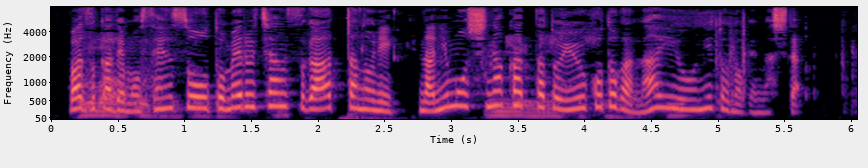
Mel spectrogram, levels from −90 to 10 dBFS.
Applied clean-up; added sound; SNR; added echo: classical method Wiener filter.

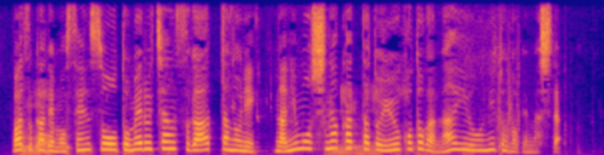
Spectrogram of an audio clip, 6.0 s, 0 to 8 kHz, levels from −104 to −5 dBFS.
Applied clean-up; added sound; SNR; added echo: neural mask model RNNoise.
